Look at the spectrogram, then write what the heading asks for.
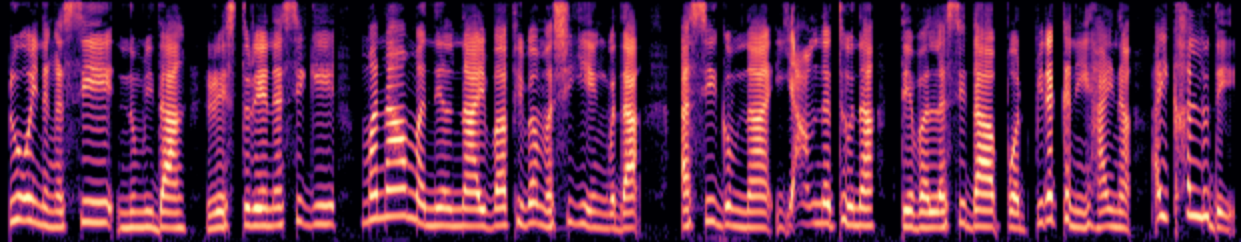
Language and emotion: Manipuri, surprised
